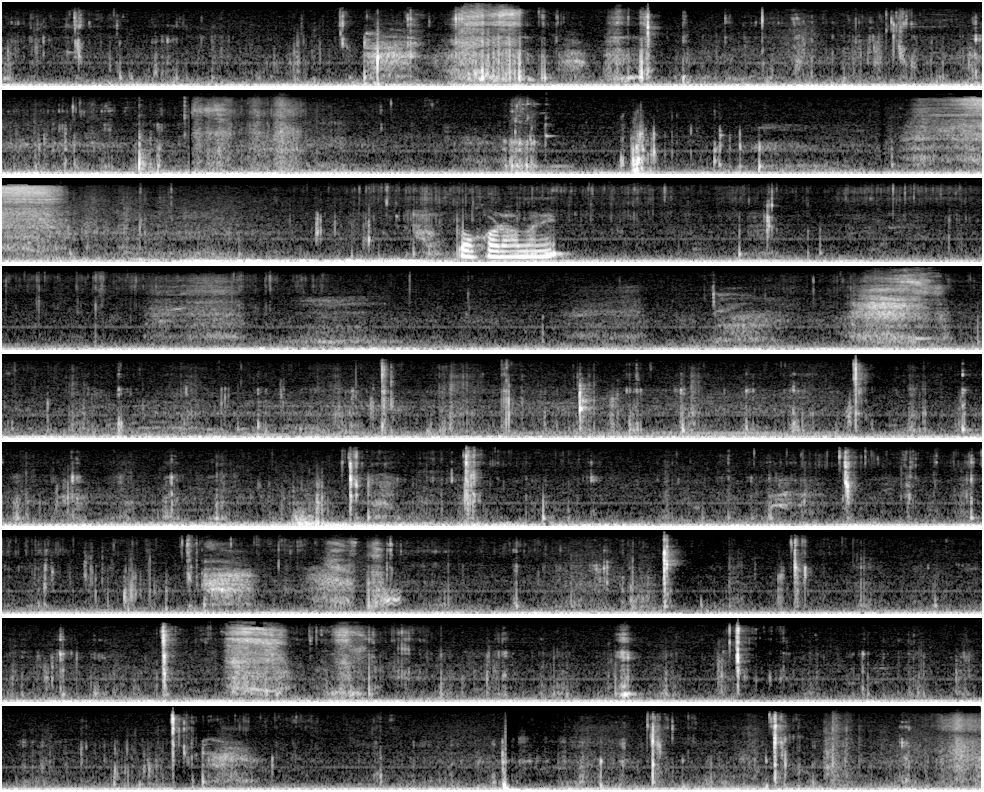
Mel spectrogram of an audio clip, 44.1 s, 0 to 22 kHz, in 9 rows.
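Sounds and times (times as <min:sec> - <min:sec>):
steady low hum: 0:00.0 - 0:44.0
chewing and biting: 0:18.2 - 0:44.0.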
